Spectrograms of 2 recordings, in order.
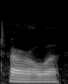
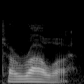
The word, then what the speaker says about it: Tarawa: is spelled ta our AWA and it is pronounced Tarawa not Tarawa Tarawa ok and what date or what dates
